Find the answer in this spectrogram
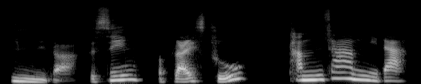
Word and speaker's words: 입니다: It's written as 입니다, but it's pronounced as imnida.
